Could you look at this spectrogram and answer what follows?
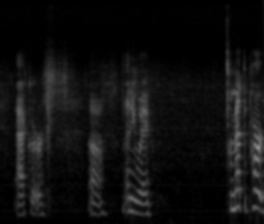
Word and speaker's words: Acre: end of the Crusades every time I see that I see like acre but it's I've heard it pronounced Acker anyway I'm at the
